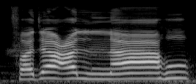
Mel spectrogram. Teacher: نون کے اوپر کھڑا زبر ہے، اسے ایک الف کے برابر کھینچیں گے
